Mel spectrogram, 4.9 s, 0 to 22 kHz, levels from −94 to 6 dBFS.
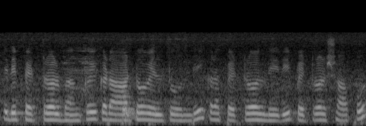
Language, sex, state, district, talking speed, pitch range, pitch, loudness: Telugu, female, Andhra Pradesh, Anantapur, 160 wpm, 185-210 Hz, 200 Hz, -38 LUFS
